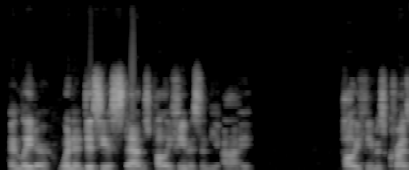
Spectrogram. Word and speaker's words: Polyphemus: am going to say his name is pronounced polyphemus and if you have a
